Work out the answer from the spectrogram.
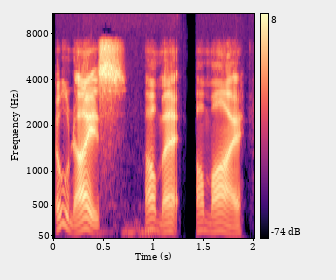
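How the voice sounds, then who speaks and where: A man's voice: mid-range voice, animated, a little slow, pushed and bright, no echo, lo-fi sound. A man working as a tabletop game master, explaining rules and narrating combat in rambling, broken-off phrases peppered with filler words. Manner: rambling, talks in broken-off phrases with frequent 'like' and 'you know'.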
